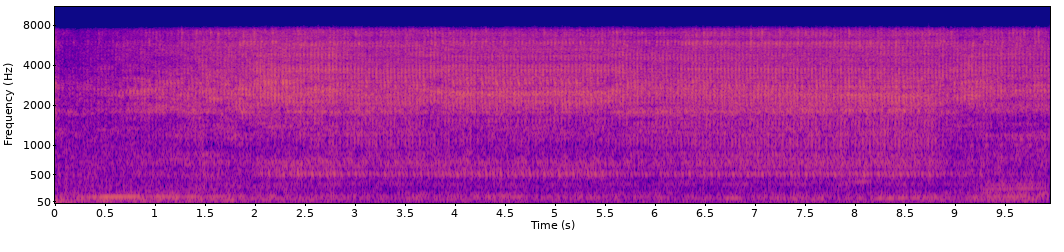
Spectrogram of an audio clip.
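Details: 2010 Chevrolet Captiva, 2.4 L engine, phone held at the front of the engine at steady idle: a fast metallic rattle of roughly three and a half beats per second, pointing to worn timing chains and tensioners.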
